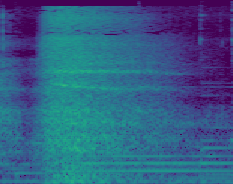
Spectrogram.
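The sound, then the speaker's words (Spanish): A slow, steady breath pushed out through the mouth after a deep inhale is held during a breathing exercise. It is a soft airy rush that swells after a short pause and then trails off gently, fairly quiet over a faint sustained tonal background. “Y exhala por la boca.”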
